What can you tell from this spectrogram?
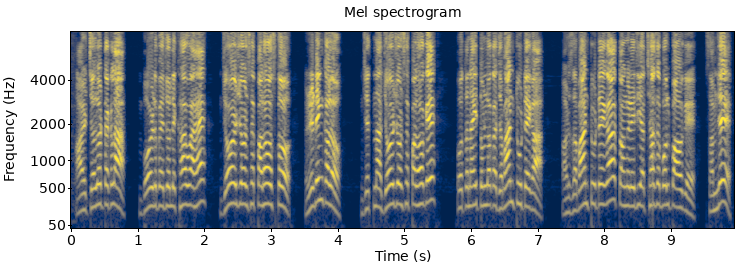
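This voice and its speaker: A woman's voice: sits high, fairly quick, fairly bright tone, no echo, clean studio sound, soft background music. Woman playing an impatient scolding cartoon schoolteacher. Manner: scolding, corrects pronunciation. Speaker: teacher.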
